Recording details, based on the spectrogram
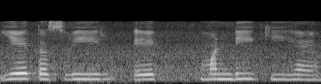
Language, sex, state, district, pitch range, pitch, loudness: Hindi, female, Haryana, Jhajjar, 230-250 Hz, 240 Hz, -17 LUFS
